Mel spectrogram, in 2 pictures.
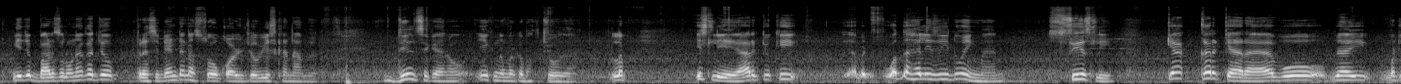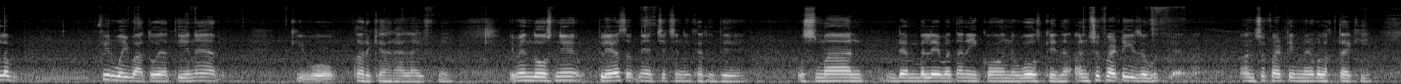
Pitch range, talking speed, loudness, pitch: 150-195 Hz, 185 wpm, -16 LUFS, 160 Hz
